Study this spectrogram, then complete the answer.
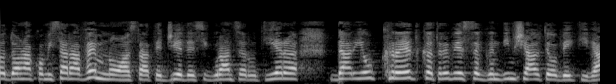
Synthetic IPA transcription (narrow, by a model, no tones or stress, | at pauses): d̪oamnəko̞misaɾave̞mno̞wəst̪ɾat̪e̞d͡ʒije̞d̪e̞siɡuɾant̪səɾut̪ije̞ɾəd̪arje̞wkɾe̞d̪kət̪ɾe̞buje̞səɡɨnd̪imʃialt̪e̞o̞bje̞k̚t̪ive̞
